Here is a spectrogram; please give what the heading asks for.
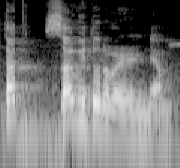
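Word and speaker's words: तत्सवितुर्वरेण्यम्: तो लगता ही है अधिकतर लोग तत्स वितुर वरण्यम बोलते हैं बल्कि वहां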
